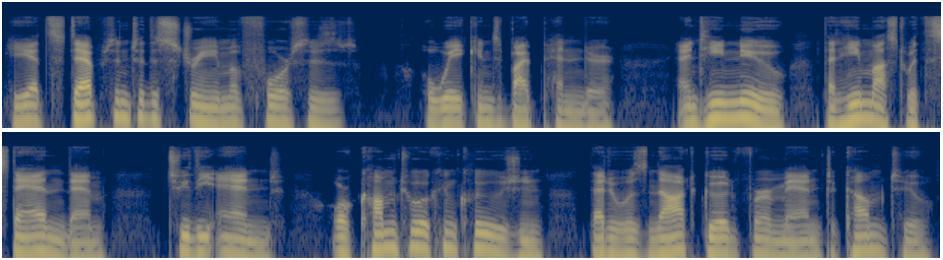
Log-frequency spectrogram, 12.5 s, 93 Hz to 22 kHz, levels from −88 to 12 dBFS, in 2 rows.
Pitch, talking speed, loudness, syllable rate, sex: 110 Hz, 180 wpm, -21 LUFS, 4.6 syllables/s, male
